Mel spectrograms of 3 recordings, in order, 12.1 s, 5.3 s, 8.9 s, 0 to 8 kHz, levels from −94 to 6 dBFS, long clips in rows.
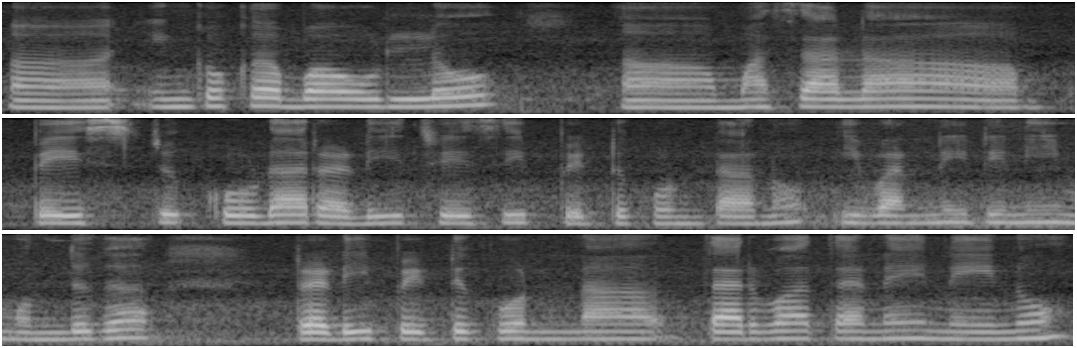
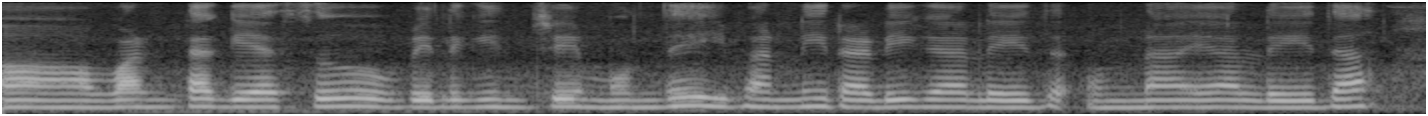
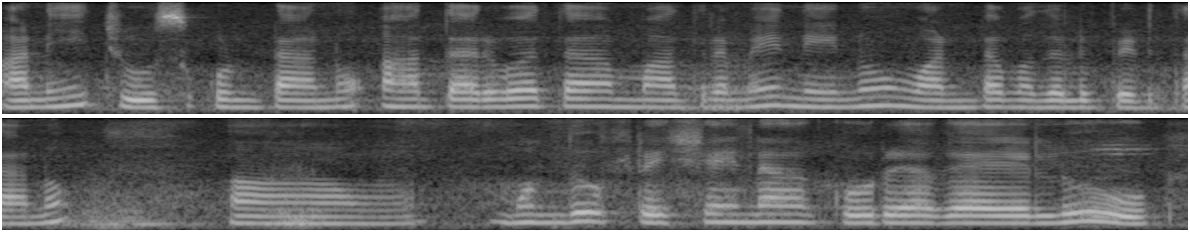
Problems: constant background noise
